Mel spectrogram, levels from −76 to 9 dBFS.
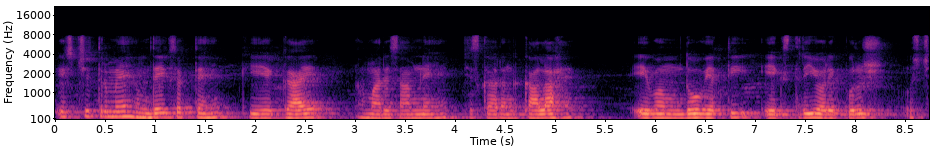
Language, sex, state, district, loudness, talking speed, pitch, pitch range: Hindi, male, Uttar Pradesh, Varanasi, -18 LUFS, 185 wpm, 140 Hz, 130-150 Hz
